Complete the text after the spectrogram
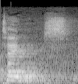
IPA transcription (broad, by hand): ˈteɪboz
